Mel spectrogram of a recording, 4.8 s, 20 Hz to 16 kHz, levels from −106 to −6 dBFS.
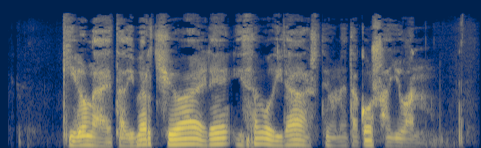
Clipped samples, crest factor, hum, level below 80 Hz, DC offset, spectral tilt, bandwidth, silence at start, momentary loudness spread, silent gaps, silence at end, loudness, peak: under 0.1%; 18 dB; none; -64 dBFS; under 0.1%; -5 dB/octave; 11.5 kHz; 0.65 s; 13 LU; none; 0.2 s; -26 LUFS; -10 dBFS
